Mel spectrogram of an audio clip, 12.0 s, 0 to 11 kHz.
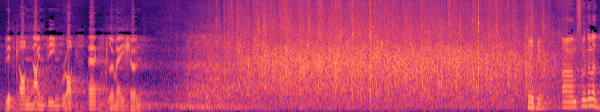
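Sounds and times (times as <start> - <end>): audience applauding: 4.0 - 11.8
single sharp claps: 5.2 - 11.1.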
